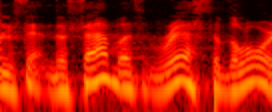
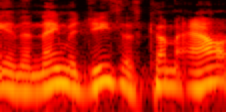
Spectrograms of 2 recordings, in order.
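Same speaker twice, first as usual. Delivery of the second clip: ordinary talk, nothing marked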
